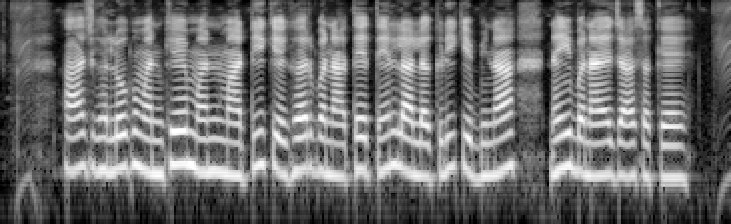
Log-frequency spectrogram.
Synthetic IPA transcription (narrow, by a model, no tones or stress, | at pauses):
aːd͡ʒɡʱɐloːkmənkʰemɐnmaːʈikeɡʱɐɾbɐnaːt̪et̪ẽːlaːləkɽikebɪnanɐɦĩbənaːed͡ʒaːsɐkẽː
